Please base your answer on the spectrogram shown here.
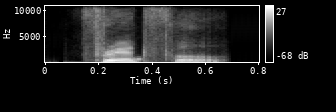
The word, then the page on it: fretful: Indian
